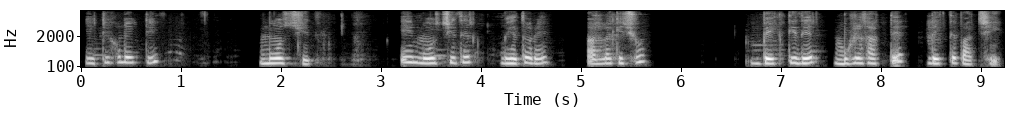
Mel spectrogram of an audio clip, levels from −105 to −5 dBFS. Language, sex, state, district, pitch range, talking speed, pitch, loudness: Bengali, female, West Bengal, Jalpaiguri, 250-295 Hz, 95 wpm, 260 Hz, -21 LUFS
